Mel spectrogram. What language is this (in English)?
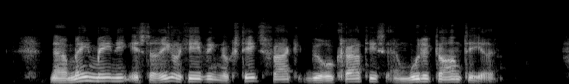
Dutch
